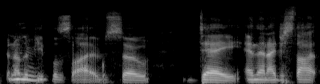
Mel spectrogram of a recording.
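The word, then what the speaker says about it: Dae: What made you choose Day, which is spelled D-A-E?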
